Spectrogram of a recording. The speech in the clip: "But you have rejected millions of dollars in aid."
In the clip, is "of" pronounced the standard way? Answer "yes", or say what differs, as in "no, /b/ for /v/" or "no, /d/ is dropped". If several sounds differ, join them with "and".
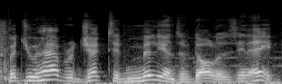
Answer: yes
